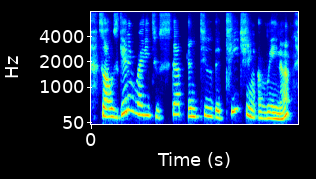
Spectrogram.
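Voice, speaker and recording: This woman speaks at a fairly slow pace in a New York accent, her voice somewhat breathy. Her pitch swings very widely. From New York City. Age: 70s. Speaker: fitness coach. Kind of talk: interview.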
